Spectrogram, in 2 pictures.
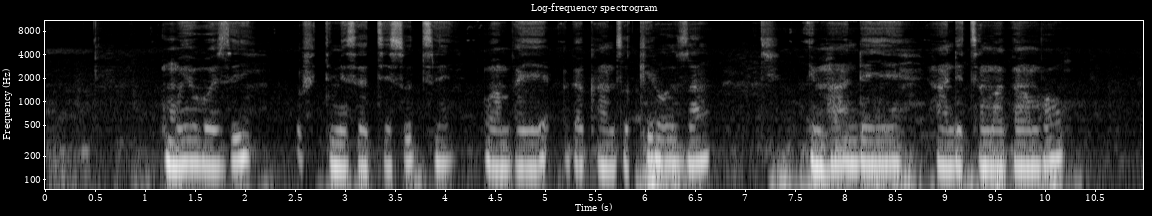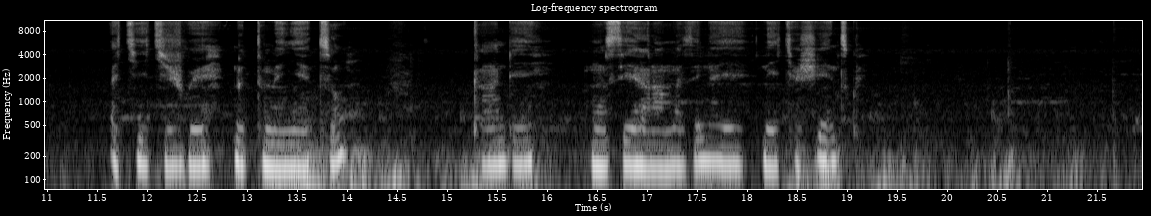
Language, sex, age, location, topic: Kinyarwanda, male, 18-24, Huye, health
